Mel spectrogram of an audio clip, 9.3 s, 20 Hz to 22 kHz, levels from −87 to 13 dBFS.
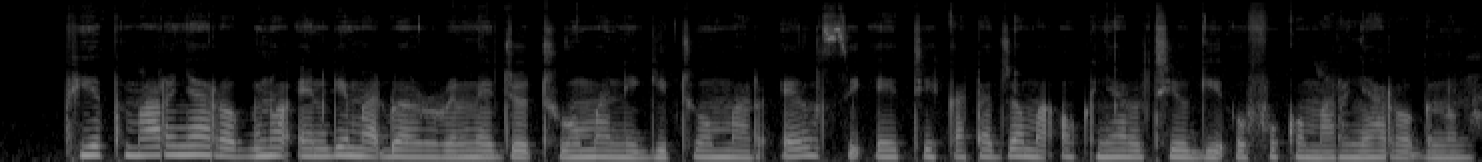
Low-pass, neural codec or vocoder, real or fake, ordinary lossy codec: none; none; real; none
